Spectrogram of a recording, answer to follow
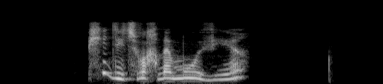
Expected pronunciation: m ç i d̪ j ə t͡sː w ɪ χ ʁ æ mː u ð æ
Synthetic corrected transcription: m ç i d̪ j ə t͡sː w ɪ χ ð æ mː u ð i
